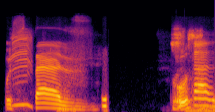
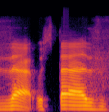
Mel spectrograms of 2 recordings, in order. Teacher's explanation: Ustaz, lidahnya tuh diapit ya, saudara-saudari. Za, lidah diapit gigi atas dan bawah sehingga keluar sejenis desisan, tapi enggak persis desisan kali.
